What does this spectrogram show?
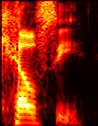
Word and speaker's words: Kelce: and hash Donna Kel so I call him Kel not Kelsy Joel Friday barged into the room the other this student Studio the other day correcting me on momes it's momes and Kelsey it's not Kel egg on joelle's face he got embarrassed no but either one is right actually because the father according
